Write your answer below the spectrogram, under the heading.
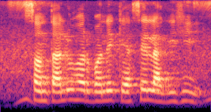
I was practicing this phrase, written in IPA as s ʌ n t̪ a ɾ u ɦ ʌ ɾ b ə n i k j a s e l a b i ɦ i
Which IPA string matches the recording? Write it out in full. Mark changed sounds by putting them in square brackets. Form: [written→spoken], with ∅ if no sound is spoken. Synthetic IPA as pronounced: s ʌ n t̪ a [ɾ→l] u ɦ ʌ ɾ b [ə→ʌ] n [i→e] k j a s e l a [b→ɡ] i ɦ i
